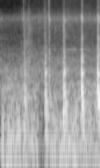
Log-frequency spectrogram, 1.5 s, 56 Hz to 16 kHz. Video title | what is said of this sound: Dad's Download #22 | If it sounds plastic, it's not good.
